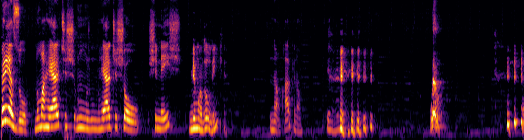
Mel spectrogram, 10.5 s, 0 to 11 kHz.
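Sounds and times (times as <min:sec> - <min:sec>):
speech: 0:00.0 - 0:04.6, 0:05.4 - 0:07.6, 0:08.6 - 0:09.0, 0:10.1 - 0:10.4
laughter: 0:06.6 - 0:07.6, 0:10.0 - 0:10.4
dog barking: 0:08.6 - 0:09.0.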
